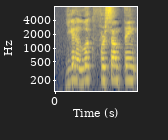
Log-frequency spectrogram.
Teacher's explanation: You're gonna, many times we get rid of the R, you're gonna look for something.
